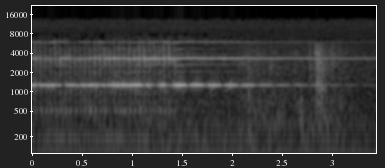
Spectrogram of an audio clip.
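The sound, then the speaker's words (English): A telephone bell rings steadily for the whole moment, a sustained metallic jangle at moderate volume with no one speaking, set against a faint background hiss. “you missed the first phone calls.”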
